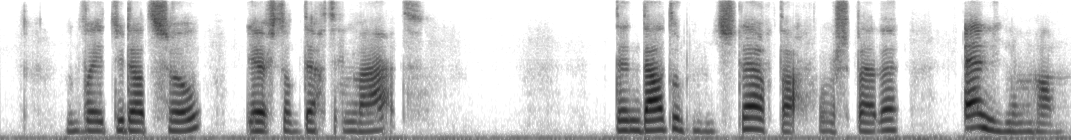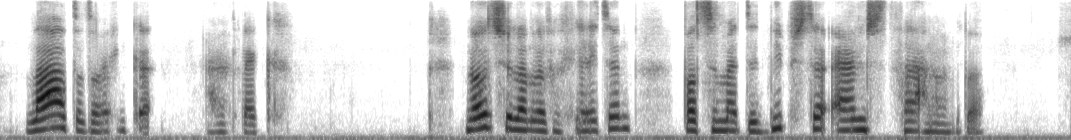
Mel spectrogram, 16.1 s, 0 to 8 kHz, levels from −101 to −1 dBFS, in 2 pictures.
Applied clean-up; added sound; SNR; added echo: neural diffusion model UNIVERSE++.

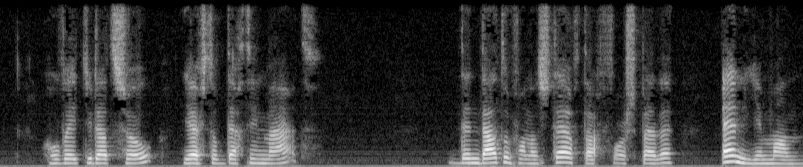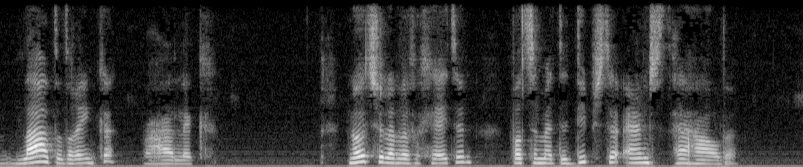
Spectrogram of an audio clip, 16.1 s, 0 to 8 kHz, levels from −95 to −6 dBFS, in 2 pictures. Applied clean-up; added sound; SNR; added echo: none; none; none; none.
